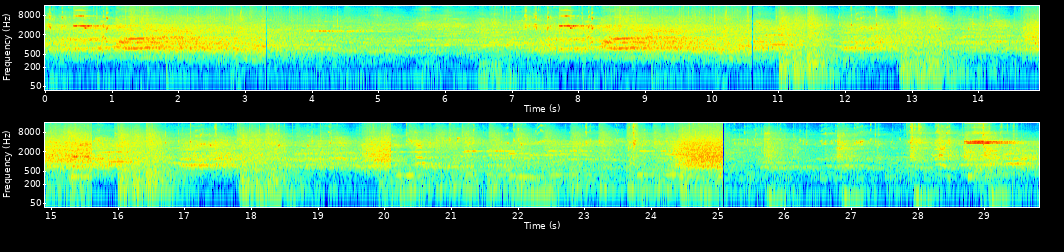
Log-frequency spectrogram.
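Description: A crowd cheers and roars in a large echoing hall.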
